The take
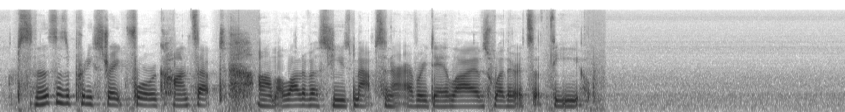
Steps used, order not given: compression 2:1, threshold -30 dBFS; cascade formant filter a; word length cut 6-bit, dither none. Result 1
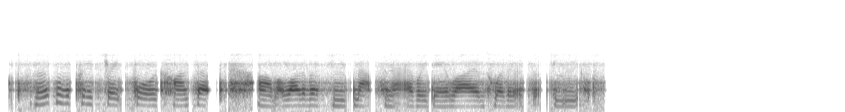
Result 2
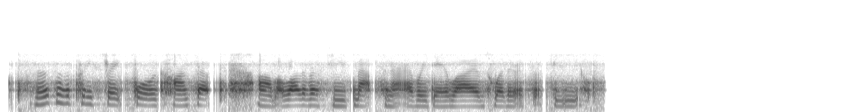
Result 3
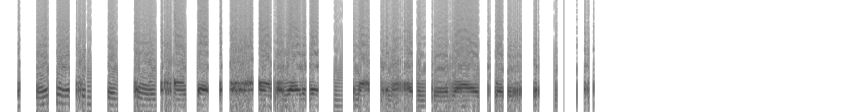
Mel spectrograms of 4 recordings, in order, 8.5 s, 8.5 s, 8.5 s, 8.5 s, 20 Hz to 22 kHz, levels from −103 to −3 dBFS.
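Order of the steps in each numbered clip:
compression > word length cut > cascade formant filter; word length cut > cascade formant filter > compression; cascade formant filter > compression > word length cut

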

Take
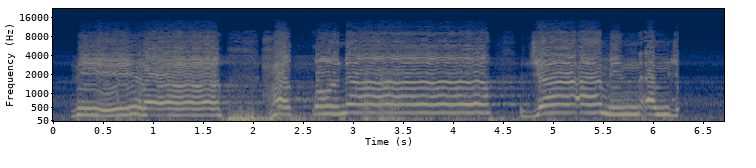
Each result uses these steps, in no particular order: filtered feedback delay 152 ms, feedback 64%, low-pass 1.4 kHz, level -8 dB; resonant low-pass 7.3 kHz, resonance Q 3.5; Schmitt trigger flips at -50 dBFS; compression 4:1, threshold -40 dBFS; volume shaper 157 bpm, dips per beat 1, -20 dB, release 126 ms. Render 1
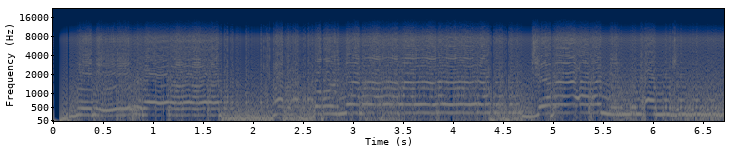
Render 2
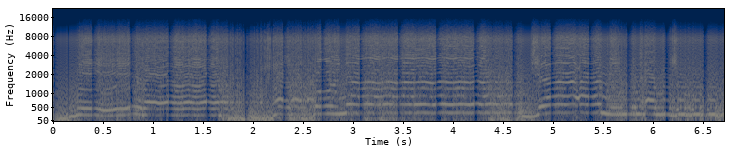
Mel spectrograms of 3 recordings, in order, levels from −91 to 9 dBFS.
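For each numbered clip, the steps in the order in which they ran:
volume shaper > filtered feedback delay > compression > Schmitt trigger > resonant low-pass; filtered feedback delay > Schmitt trigger > volume shaper > compression > resonant low-pass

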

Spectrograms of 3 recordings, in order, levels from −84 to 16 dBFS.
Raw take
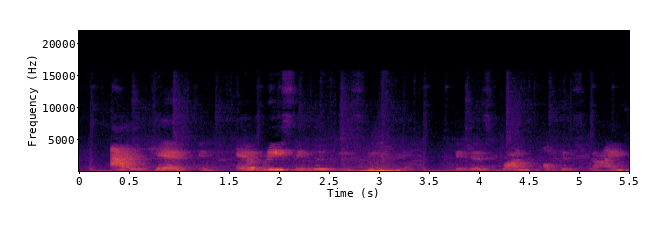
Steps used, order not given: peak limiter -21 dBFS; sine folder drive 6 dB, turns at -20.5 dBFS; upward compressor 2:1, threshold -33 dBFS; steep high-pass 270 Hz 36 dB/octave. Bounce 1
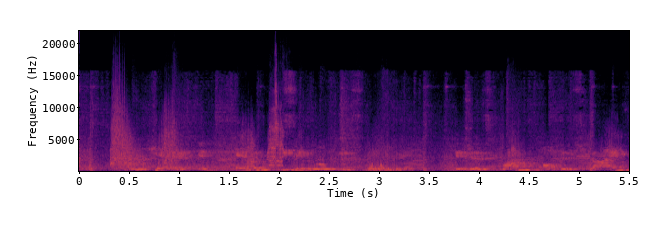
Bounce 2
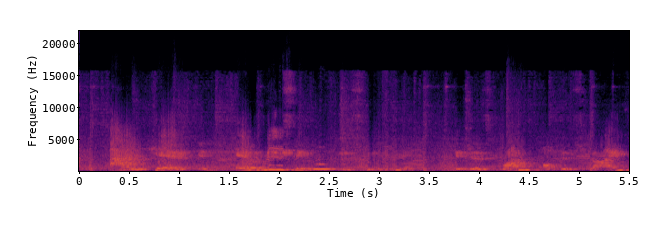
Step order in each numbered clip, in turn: upward compressor > sine folder > steep high-pass > peak limiter; peak limiter > steep high-pass > upward compressor > sine folder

